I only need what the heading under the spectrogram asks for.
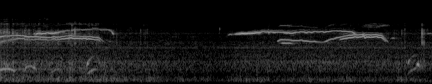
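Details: Evening at the Decorah bald eagle nest, 26 April 2012 at 7:50 pm CDT, as the mother feeds her three young. Two long high whistled phrases, partly doubled and gently sliding, are separated by a brief quiet gap.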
